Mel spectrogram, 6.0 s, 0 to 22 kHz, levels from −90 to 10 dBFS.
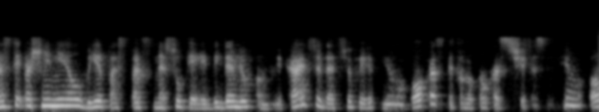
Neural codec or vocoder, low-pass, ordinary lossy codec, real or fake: codec, 16 kHz, 0.5 kbps, FunCodec, trained on Chinese and English, 25 frames a second; 5.4 kHz; Opus, 64 kbps; fake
